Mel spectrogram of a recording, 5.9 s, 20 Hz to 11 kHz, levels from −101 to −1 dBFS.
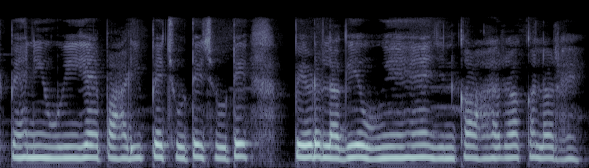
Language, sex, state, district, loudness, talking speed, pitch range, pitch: Hindi, female, Maharashtra, Solapur, -29 LUFS, 155 wpm, 220-235 Hz, 230 Hz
